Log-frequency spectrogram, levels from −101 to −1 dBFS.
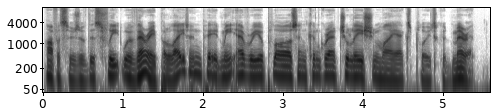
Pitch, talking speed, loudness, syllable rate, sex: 105 Hz, 205 wpm, -18 LUFS, 6.5 syllables/s, male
